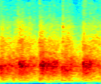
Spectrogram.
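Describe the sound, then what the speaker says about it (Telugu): Applause from the congregation at a Catholic Confirmation service, a steady wash of many hands clapping with no gaps, fairly even in level and heard without talk. "గట్టిగా చప్పట్లు కొట్టండి."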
